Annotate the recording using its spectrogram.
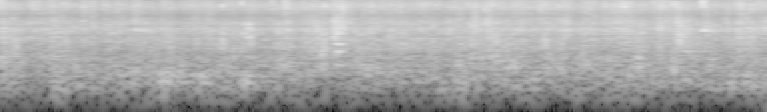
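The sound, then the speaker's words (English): Steady rain patters on an awning over a back deck, a dense, even hiss of drops with scattered sharper taps, constant in loudness throughout with no voices. “You can hear the rain hitting the awning that I'm standing under.”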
